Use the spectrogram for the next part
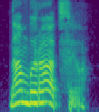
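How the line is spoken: Heavy sigh. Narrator (Russian): Пригода тяжело вздохнул

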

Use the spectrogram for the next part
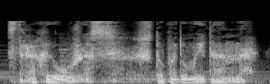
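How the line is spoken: Sighing. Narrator (Russian): вздохнул Матвей

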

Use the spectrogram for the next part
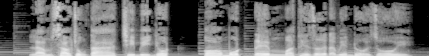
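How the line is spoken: Dazed muttering. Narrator (Vietnamese): Trương Thán ngẩn người lẩm bẩm

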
